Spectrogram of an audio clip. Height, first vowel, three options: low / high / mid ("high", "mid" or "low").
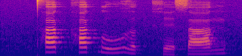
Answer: low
